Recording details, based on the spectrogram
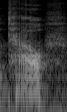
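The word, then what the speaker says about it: τά: Going to the neuter plurals now, again the nominative has a tau, so it's ta. It's basically pronounced the same as the singular, but it's tau alpha instead of tau omicron.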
